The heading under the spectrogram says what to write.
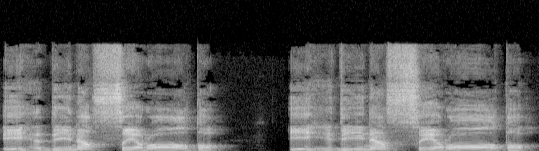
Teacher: Donc vous devez même le sad avec kasra, vous devez l'emphatiser.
